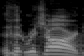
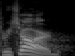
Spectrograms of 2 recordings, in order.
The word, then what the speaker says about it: Richard: Richard, yeah, because he was French. Yeah, he would have been mad if I mispronounced it. But he was French, Richard.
